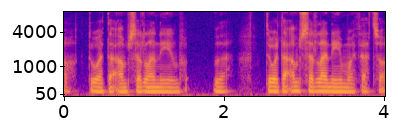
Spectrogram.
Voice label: "amserlenni", Welsh

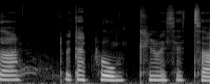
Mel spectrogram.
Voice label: "pwnc", Welsh

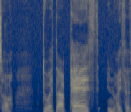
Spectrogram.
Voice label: "peth", Welsh

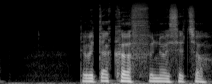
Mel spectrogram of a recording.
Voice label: "cyff", Welsh

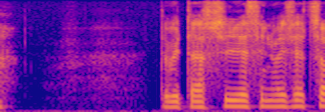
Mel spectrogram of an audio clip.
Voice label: "syth", Welsh

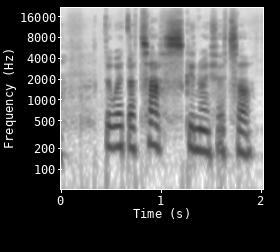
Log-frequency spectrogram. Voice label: "tasg", Welsh

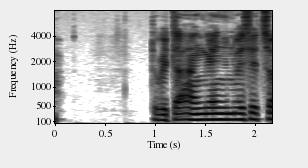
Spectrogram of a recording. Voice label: "angen", Welsh

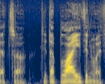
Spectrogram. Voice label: "blaidd", Welsh

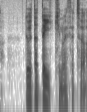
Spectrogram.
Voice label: "deic", welsh

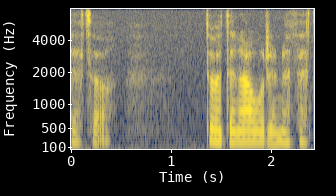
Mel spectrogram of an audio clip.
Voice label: "nawr", Welsh

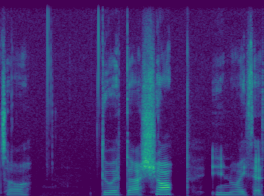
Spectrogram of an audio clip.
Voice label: "siop", Welsh

